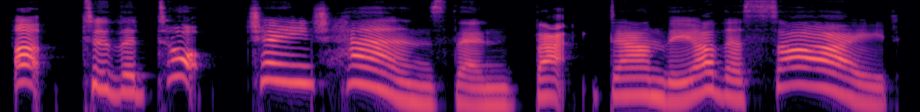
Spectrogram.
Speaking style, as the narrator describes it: shouted

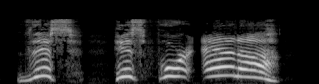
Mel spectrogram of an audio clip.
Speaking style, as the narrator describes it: shouted

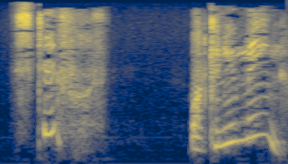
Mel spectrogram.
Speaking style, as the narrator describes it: I cried

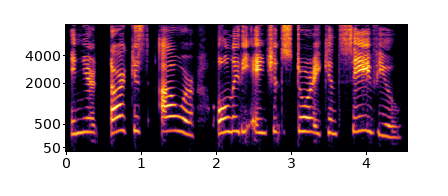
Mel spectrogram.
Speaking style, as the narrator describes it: cried Annie

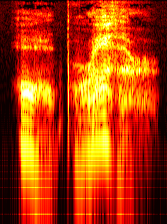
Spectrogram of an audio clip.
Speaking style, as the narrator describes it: Jack sighed

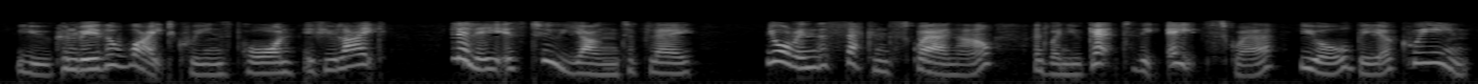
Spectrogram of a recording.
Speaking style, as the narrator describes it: the Red Queen smiled kindly and said

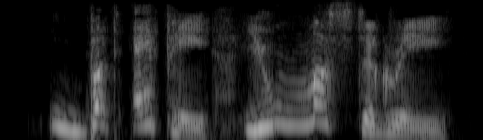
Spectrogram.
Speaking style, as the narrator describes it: cried

